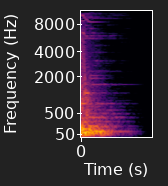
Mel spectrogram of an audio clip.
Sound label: hammer land; Crystal Furnace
